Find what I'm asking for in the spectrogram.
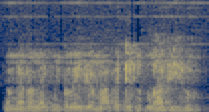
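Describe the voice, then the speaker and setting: An actress playing a calm, caring middle-aged mother held hostage in a 1970s radio drama, measured, earnest and gently persistent. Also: a bass voice. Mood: gently coaxing. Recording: dull, echoey vintage radio recording.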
